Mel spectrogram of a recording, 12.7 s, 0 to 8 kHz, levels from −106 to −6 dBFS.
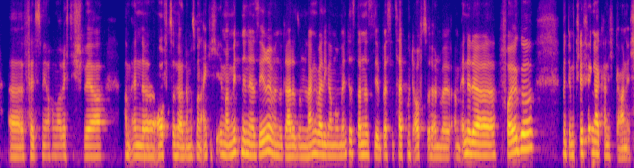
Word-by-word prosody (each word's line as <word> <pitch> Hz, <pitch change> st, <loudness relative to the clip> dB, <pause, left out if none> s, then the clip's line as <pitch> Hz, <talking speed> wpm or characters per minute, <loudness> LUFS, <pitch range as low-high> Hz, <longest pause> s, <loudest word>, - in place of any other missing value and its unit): äh, 135 Hz, 0 st, -1 dB
fällt's 140 Hz, +1 st, -6 dB
mir 140 Hz, -1 st, -8 dB
auch 145 Hz, -, -16 dB
immer 145 Hz, 0 st, -8 dB
richtig 145 Hz, 0 st, -10 dB
schwer, 140 Hz, 0 st, 0 dB, 0.4 s
am 155 Hz, -2 st, -5 dB
Ende 140 Hz, -1 st, 0 dB
aufzuhören. 150 Hz, -2 st, 0 dB
Da -, -, -4 dB
muss 140 Hz, +1 st, -8 dB
man 150 Hz, -, -3 dB
eigentlich 150 Hz, 0 st, -9 dB
immer 160 Hz, -3 st, -1 dB
mitten 185 Hz, +4 st, -1 dB
in 170 Hz, -, +1 dB
der 150 Hz, -2 st, +1 dB
Serie 180 Hz, +6 st, +3 dB
wenn 155 Hz, -1 st, -4 dB
so 140 Hz, -, -6 dB
grade 140 Hz, 0 st, +1 dB
so 140 Hz, -, -9 dB
'n 140 Hz, -, -6 dB
langweiliger 155 Hz, 0 st, 0 dB
Moment 145 Hz, +2 st, -5 dB
ist, 175 Hz, 0 st, -3 dB
dann 150 Hz, +1 st, +3 dB
ist 155 Hz, 0 st, -4 dB
der 145 Hz, -, +1 dB
beste 145 Hz, +1 st, -4 dB
Zeitpunkt 150 Hz, +1 st, -2 dB
aufzuhören, 140 Hz, -2 st, -3 dB
weil 130 Hz, 0 st, -3 dB
am 140 Hz, -1 st, -10 dB
Ende 175 Hz, 0 st, +3 dB
der 155 Hz, -2 st, +6 dB
Folge 235 Hz, +11 st, +6 dB, 0.5 s
mit 165 Hz, -1 st, -4 dB
dem 155 Hz, -1 st, -2 dB
Cliffhanger 180 Hz, -1 st, +2 dB
kann 150 Hz, -3 st, -6 dB
ich 145 Hz, +1 st, -16 dB
gar 120 Hz, +1 st, -3 dB
nicht. 125 Hz, -, -9 dB
150 Hz, 215 wpm, -23 LUFS, 140-160 Hz, 0.5 s, der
